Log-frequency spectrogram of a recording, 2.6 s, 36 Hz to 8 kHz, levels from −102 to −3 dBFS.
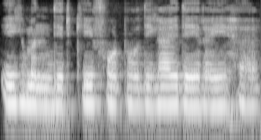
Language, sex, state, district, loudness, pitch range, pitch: Hindi, male, Rajasthan, Jaipur, -15 LUFS, 140-145 Hz, 140 Hz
